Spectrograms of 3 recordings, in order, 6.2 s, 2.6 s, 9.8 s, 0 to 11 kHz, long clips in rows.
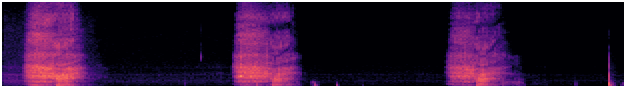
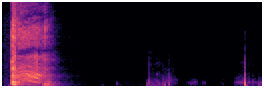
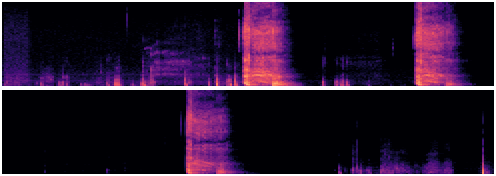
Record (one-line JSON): {"exhalation_length": "6.2 s", "exhalation_amplitude": 16390, "exhalation_signal_mean_std_ratio": 0.4, "cough_length": "2.6 s", "cough_amplitude": 26028, "cough_signal_mean_std_ratio": 0.26, "three_cough_length": "9.8 s", "three_cough_amplitude": 26028, "three_cough_signal_mean_std_ratio": 0.24, "survey_phase": "beta (2021-08-13 to 2022-03-07)", "age": "45-64", "gender": "Male", "wearing_mask": "No", "symptom_none": true, "smoker_status": "Ex-smoker", "respiratory_condition_asthma": false, "respiratory_condition_other": false, "recruitment_source": "REACT", "submission_delay": "6 days", "covid_test_result": "Negative", "covid_test_method": "RT-qPCR"}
